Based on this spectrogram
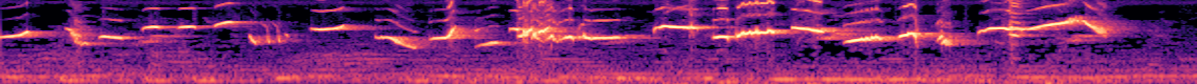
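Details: Oriental magpie-robin song played to excite other magpie-robins into singing: fast, unbroken series of loud whistled notes, swooping up and down, with scattered scratchy chips between phrases.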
